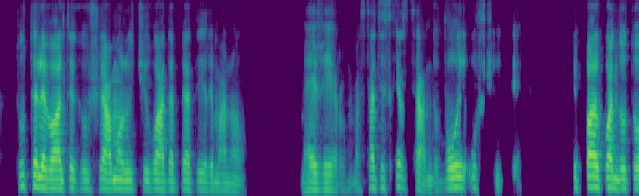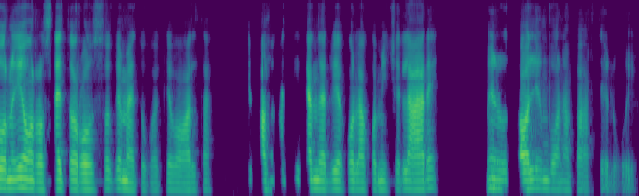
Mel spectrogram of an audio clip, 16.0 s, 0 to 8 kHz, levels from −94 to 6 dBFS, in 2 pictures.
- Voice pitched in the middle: No, low, 130 Hz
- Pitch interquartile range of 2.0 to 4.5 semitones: Yes, narrow, 2.4 semitones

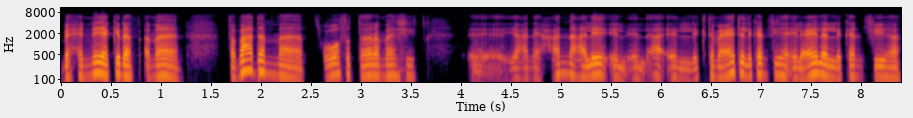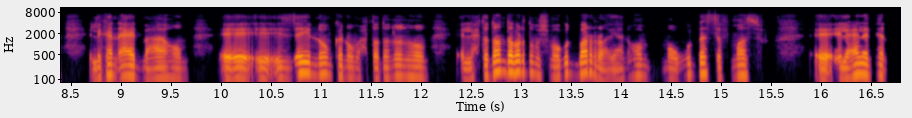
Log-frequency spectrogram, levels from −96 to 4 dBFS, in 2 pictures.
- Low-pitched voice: Yes, low, 125 Hz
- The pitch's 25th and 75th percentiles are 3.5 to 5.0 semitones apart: Yes, average, 4.0 semitones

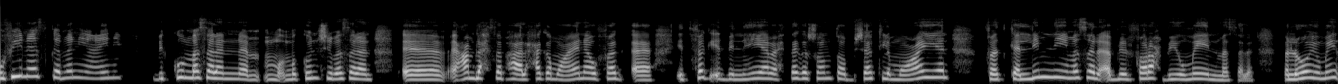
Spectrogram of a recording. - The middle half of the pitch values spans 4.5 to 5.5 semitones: No, average, 3.9 semitones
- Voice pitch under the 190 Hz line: No, very high, 265 Hz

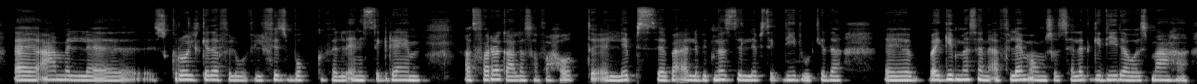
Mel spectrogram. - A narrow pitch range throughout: Yes, narrow, 1.3 semitones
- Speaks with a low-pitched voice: No, high, 200 Hz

